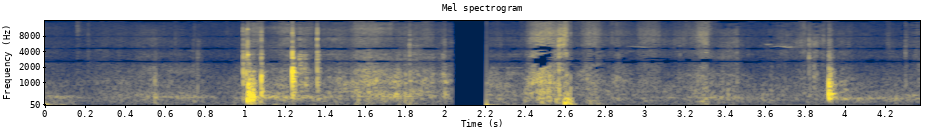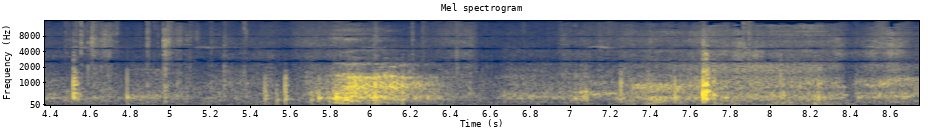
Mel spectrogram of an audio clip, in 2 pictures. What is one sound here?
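Bamboo leaves rustle as someone brushes past.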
